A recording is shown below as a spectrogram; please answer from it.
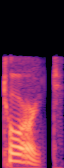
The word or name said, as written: tort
